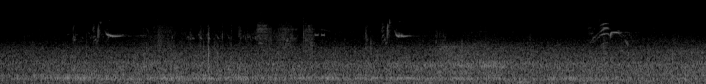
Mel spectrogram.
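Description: Birds chirping in short calls, about five of them, over a steady distant rumble that slowly grows.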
